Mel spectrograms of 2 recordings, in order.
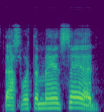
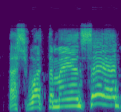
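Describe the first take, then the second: First: Said in the usual way. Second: Higher, very slow and pointed; proud Benita. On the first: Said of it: "See what Benita did there". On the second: A narrator's reading. Benita backing her brother, slow and pointed. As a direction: let it land with pride.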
